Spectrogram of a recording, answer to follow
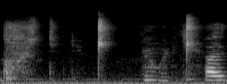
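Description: A few sharp, high-pitched clicks, the loudest about a second in and just before the end, after a short burst of hiss at the start.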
